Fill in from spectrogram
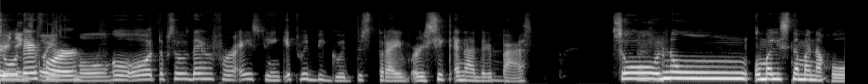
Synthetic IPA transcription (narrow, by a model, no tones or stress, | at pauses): sod̪ɛɹfoɹʔoːʔot̪sod̪ɛɹfoɹʔajθɪŋkɪt̪wʊd̪̚biɡʊd̪̚t̪ʊst̪ɾajvɔɹsikɐnad̪əɹpast̪̚ | sonʊŋʔʊmɐlɪsnɐmanɐko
